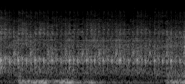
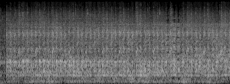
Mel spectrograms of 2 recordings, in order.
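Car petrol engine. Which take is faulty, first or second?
first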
